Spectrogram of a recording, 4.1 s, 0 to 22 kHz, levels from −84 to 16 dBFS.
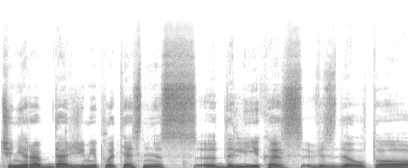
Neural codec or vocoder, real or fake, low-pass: vocoder, 44.1 kHz, 128 mel bands every 512 samples, BigVGAN v2; fake; 19.8 kHz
